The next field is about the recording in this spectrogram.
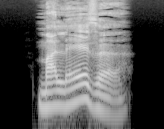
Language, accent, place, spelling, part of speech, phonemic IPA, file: German, Germany, Berlin, Malaise, noun, /maˈlɛːzə/, De-Malaise.ogg
- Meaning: 1. discomfort, unease 2. difficult situation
